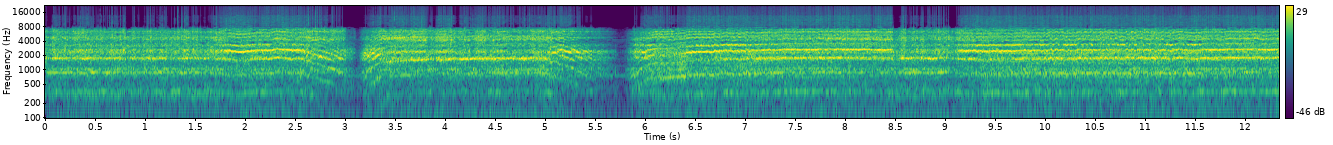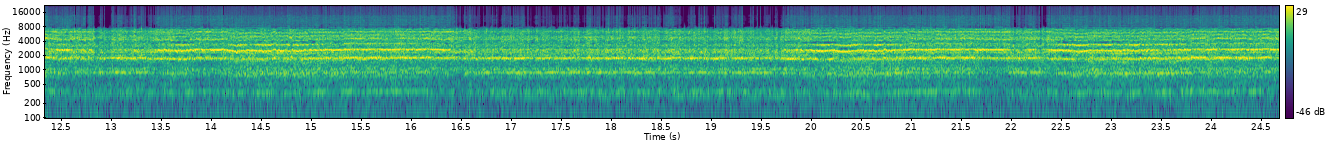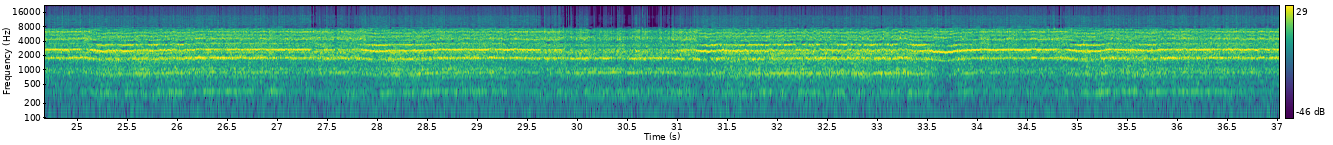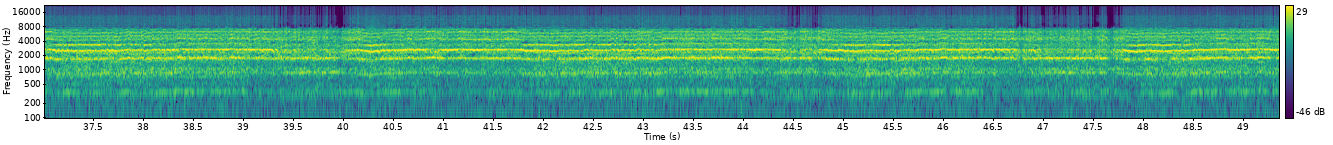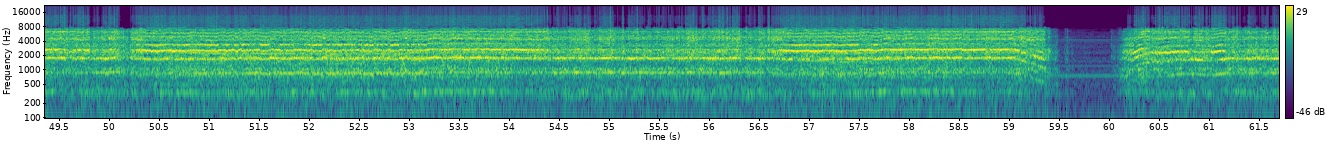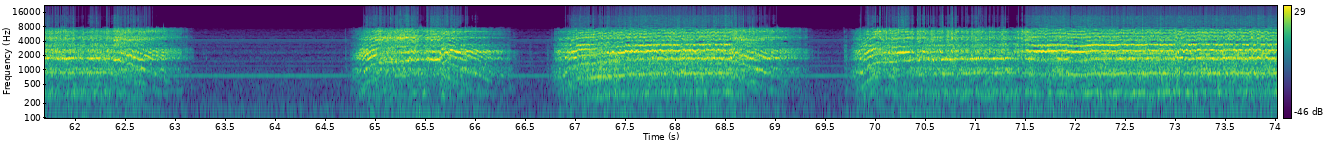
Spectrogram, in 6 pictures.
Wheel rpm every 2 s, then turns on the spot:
230, 180, 170, 160, 230, 210, 230, 220, 230, 230, 220, 220, 230, 230, 230, 230, 210, 220, 230, 230, 230, 220, 230, 230, 220, 220, 210, 230, 220, 170, 170, 130, 70, 90, 110, 170, 210.
none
